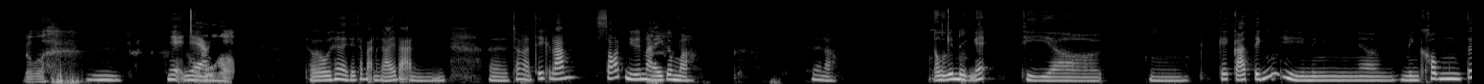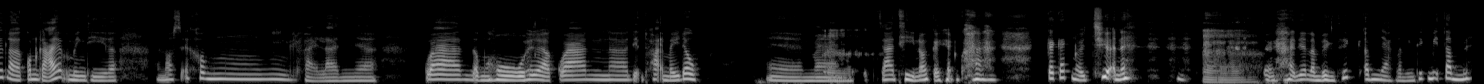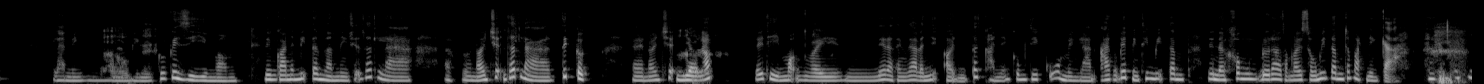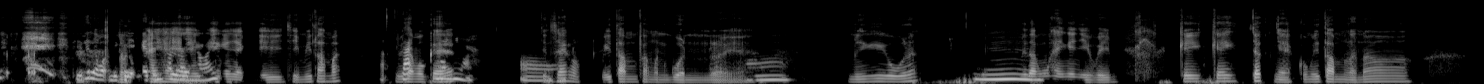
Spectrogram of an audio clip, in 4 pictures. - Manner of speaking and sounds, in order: chuckle; tapping; other background noise; laughing while speaking: "Ừ"; distorted speech; static; laughing while speaking: "qua"; chuckle; laughing while speaking: "Chẳng hạn"; unintelligible speech; unintelligible speech; laugh; chuckle; wind; other noise
- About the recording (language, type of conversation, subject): Vietnamese, unstructured, Bạn thường thể hiện cá tính của mình qua phong cách như thế nào?
- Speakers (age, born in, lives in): 25-29, Vietnam, Vietnam; 30-34, Vietnam, Vietnam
